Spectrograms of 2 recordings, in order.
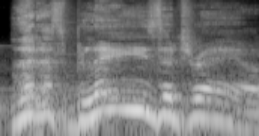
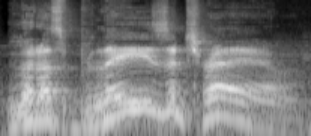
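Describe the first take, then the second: First: It is said with less growl. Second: It is said in a growly voice.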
